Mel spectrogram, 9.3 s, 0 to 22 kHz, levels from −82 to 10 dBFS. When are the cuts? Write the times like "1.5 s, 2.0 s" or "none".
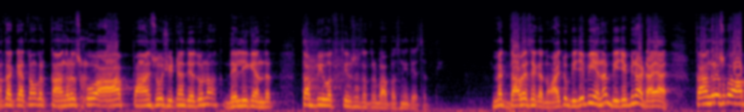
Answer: none

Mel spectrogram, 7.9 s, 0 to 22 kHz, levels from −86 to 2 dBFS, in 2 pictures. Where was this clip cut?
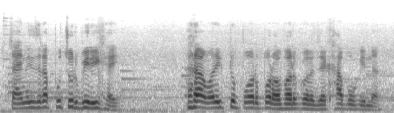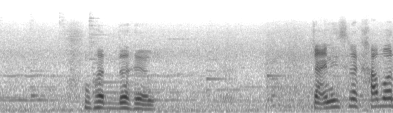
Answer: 6.6 s

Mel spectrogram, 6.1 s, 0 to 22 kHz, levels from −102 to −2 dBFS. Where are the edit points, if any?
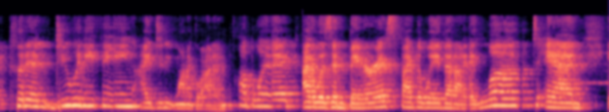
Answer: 3.0 s

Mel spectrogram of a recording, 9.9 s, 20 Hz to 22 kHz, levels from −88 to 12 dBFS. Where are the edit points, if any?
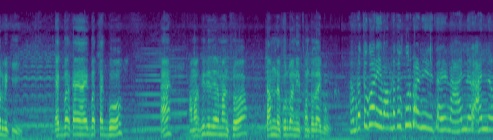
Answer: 5.1 s

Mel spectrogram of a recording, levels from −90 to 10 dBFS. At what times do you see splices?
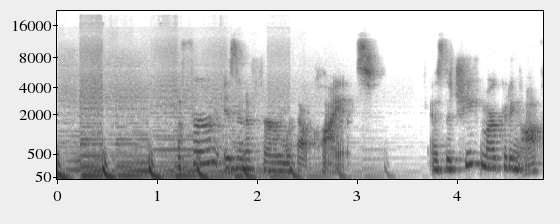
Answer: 1.3 s

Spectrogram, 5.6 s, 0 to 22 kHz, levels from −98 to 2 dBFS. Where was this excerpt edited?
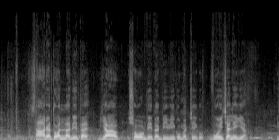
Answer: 1.9 s, 4.1 s

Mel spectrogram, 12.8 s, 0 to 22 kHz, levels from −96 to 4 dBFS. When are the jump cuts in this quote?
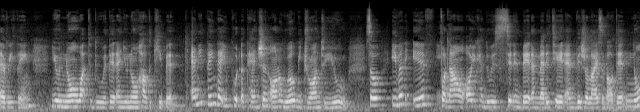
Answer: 3.6 s, 8.7 s

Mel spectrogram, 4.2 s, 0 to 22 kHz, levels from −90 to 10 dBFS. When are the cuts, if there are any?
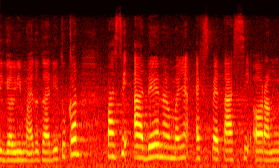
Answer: none

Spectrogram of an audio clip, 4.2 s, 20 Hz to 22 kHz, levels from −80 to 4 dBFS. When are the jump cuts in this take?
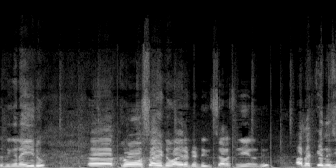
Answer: none

